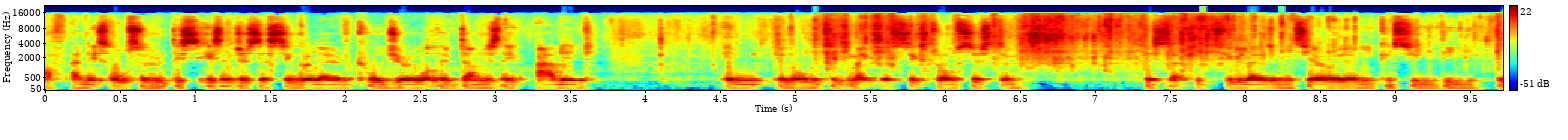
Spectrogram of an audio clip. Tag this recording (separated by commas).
Speech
